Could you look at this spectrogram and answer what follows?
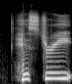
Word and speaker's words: history: History is uncountable. It's a description or study of facts or real events that happened in the past. Notice that we either don't pronounce the O in history or we pronounce it as awah.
